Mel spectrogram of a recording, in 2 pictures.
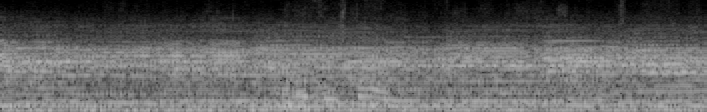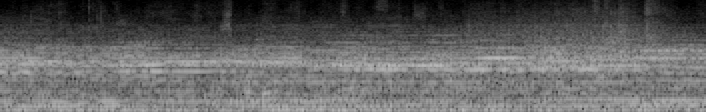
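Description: Music with a voice, played over the speedway's public-address system and echoing across the grandstands.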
